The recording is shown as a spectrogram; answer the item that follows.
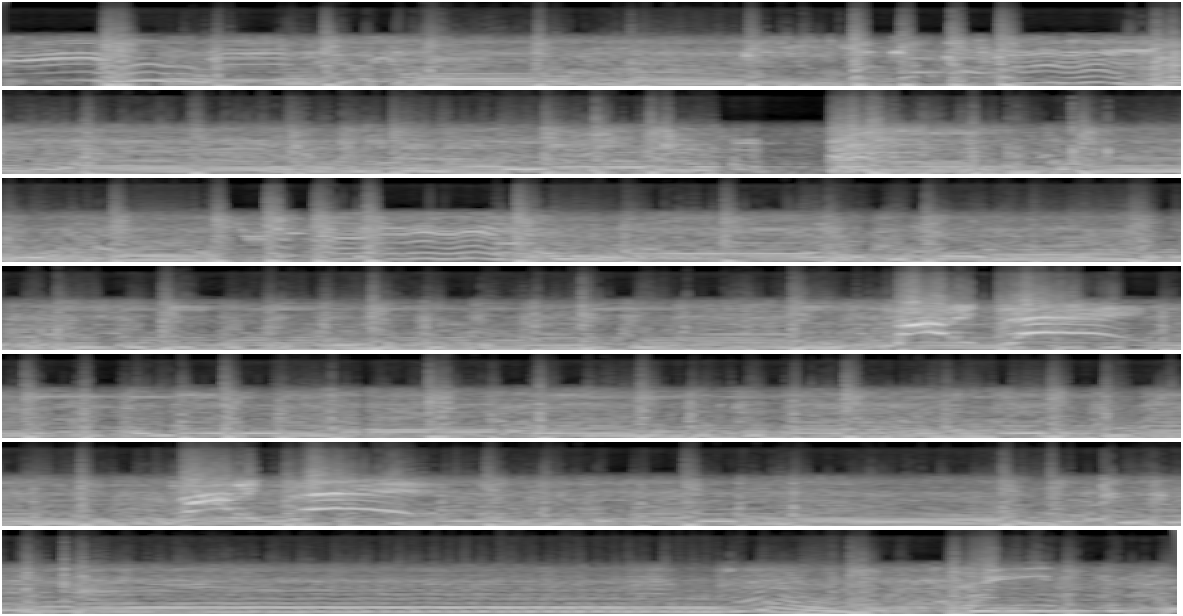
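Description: Rock band playing: electric guitars, bass guitar and drum kit in a steady instrumental passage, with a brief drop in level about seven seconds in.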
